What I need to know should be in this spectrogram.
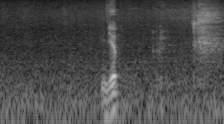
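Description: A middle-aged man speaks briefly and calmly.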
